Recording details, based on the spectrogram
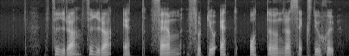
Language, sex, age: Swedish, male, 26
